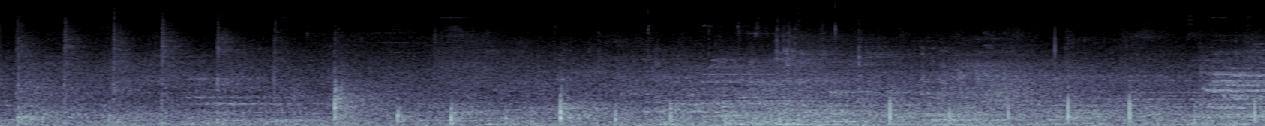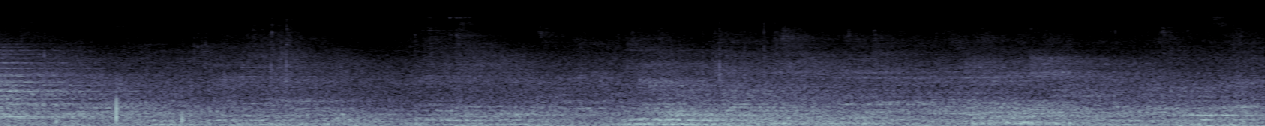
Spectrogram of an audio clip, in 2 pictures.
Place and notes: Leopold museum, Wien, Austria - walking, spaces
